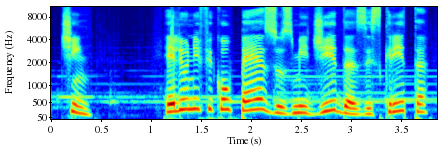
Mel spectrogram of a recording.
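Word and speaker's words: Qin: Quin se pronuncia tim.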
